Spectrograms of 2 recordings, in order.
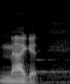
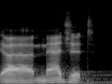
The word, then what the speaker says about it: Magit: go look at the magit website there's a pronunciation guide for it which sounds like you're supposed to be like magit magic but get instead all right so let's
